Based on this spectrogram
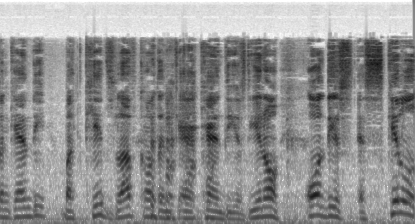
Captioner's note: laughs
